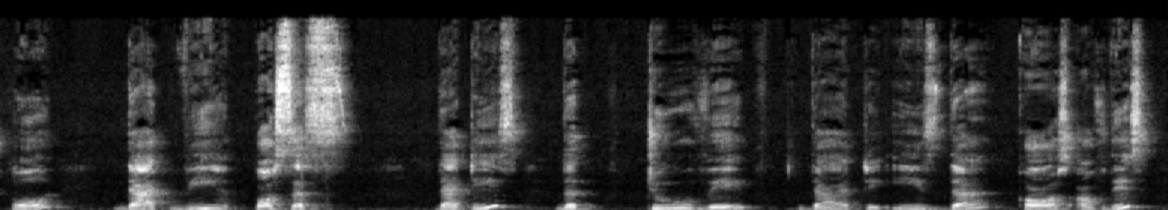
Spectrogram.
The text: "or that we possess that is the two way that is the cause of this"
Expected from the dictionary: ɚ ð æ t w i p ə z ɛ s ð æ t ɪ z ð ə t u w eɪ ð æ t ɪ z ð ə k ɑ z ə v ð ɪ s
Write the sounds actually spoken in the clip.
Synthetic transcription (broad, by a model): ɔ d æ t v i p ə s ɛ s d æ t ɪ z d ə t u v eɪ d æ t ɪ z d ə k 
